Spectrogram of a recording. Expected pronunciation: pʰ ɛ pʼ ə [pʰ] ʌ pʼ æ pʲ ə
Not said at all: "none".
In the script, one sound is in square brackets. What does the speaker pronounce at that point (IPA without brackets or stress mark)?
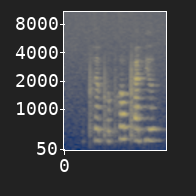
pʰ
